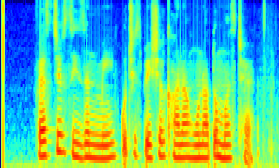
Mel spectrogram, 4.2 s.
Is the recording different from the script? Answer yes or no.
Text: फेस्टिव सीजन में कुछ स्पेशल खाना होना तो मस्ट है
no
